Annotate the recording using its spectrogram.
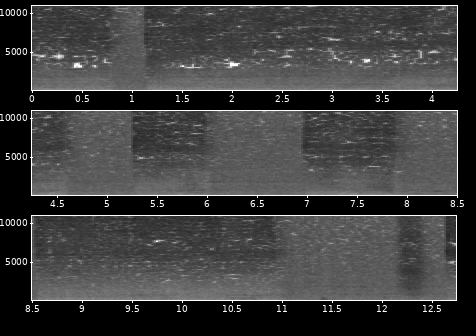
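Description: Gravity-feed airbrush spraying paint in five hissing bursts, the trigger released briefly between them, with a longer pause near the end.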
